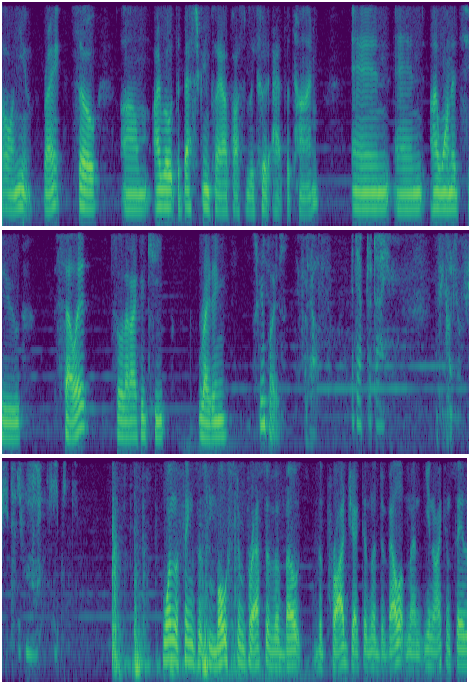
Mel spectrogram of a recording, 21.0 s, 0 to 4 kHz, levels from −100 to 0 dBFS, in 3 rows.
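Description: Throughout, a noise suppressor applied to music or sounds treats held tones and tails as noise, so the level pumps by around 5 dB; the waveform envelope flutters while attacks mostly get through. Sound cut by the noise suppressor appears at 0.44–1.78 s, 4.27–5.24 s, 7.34–8.64 s, 9.45–11.49 s, 13.07–13.52 s, 14.6–15.65 s and 18.52–18.95 s. There, sustained sound sinks by about 12 dB (about 7 dB at 13.07 s) over roughly 0.3 s to a second per stretch, with decays chopped short. These cuts show as dimmed spectrogram bands and abruptly shrinking waveform tails. The call path's hard ceiling at 4 kHz, which fits G.711 mu-law, is also visible as empty spectrum above that line.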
